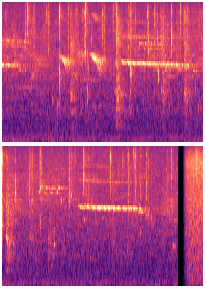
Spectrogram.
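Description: A bird calling in long whistled notes, three of them, each falling slightly in pitch, with a few short downward-swept calls between them, over faint background noise and scattered clicks. The sound drops out completely for a moment near the end.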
